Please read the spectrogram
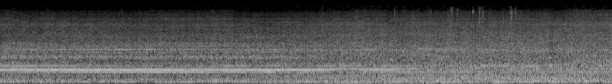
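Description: A screw press running steadily: its electric motor and gearbox give several steady whine tones over a broad mechanical hum, and some of the tones fade out about two-thirds of the way through.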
